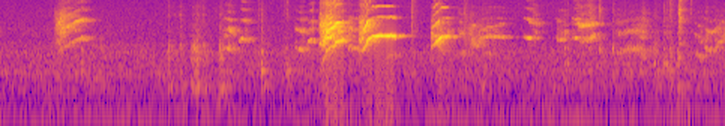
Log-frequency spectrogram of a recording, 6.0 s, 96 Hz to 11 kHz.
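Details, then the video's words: Bulgarian canary from Sofia, 2020, singing scattered song phrases: quick high chirps, downward-sweeping whistles and a brief loud burst of rising and falling notes midway, with pauses between phrases. "Bulgarian Canary"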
